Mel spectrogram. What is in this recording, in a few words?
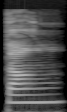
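"dang" Mandarin, second tone, pronunciation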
